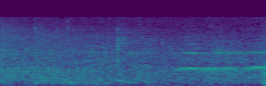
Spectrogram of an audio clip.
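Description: Faint ice hockey arena ambience during play: a low, even rink noise, with a faint steady held tone coming in about a second and a half in.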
